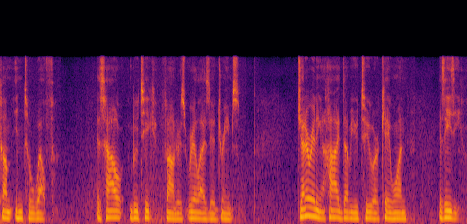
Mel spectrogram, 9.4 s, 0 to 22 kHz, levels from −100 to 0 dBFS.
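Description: Comfort noise replaces the room background at 1.22–1.94 s (between "into wealth" and "is how boutique founders"), at 4.92–5.08 s and 5.18–5.96 s (after "founders realize their dreams"), and at 8.30–8.78 s. Each gap is filled with steady, featureless hiss about 2 to 4 dB quieter, likely from discontinuous transmission. On a spectrogram these stretches show as smooth, uniform noise bands without the room's texture, and on the waveform as a slightly lowered, even floor.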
